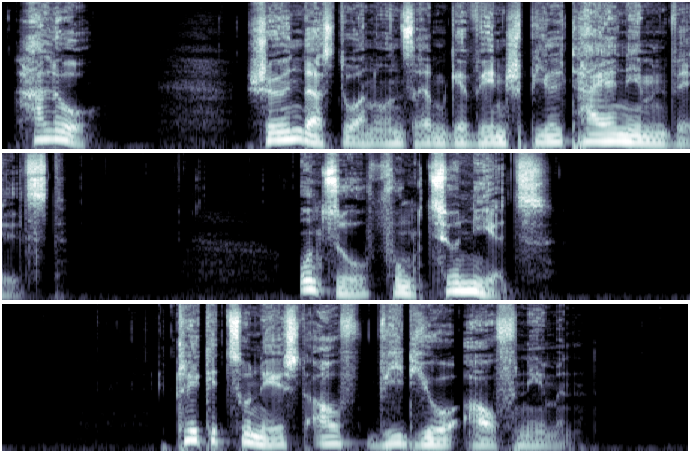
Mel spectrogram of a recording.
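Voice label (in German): Erklärfilm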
